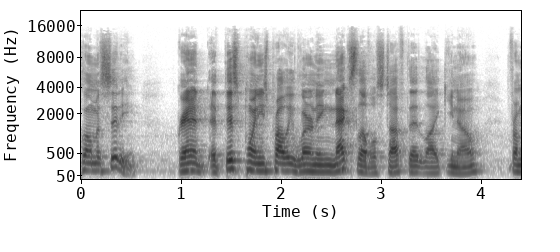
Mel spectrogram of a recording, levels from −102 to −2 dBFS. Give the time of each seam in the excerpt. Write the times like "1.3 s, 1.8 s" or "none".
none

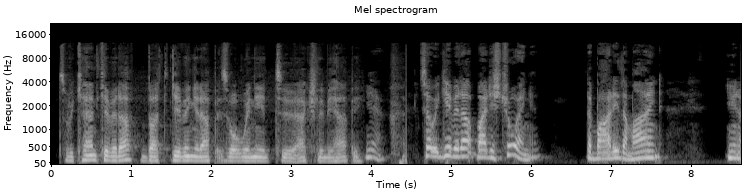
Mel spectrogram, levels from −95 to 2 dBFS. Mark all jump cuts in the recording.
4.6 s

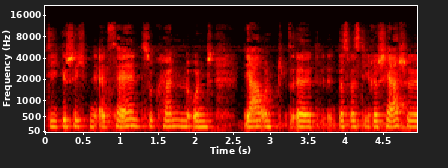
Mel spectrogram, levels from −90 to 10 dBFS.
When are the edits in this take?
3.3 s

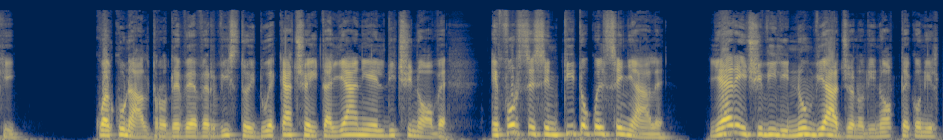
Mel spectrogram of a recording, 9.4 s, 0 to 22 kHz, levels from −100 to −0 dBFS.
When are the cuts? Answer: 6.9 s

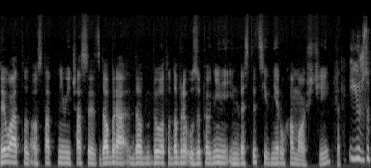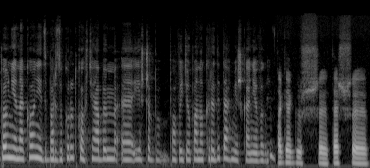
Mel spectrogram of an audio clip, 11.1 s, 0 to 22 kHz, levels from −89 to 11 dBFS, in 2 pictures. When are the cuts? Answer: 5.1 s, 9.7 s

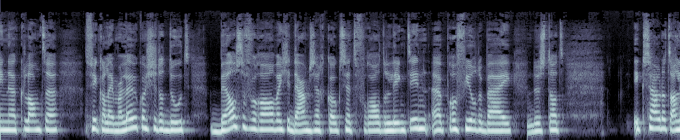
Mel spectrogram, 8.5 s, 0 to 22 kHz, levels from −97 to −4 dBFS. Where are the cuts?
6.6 s

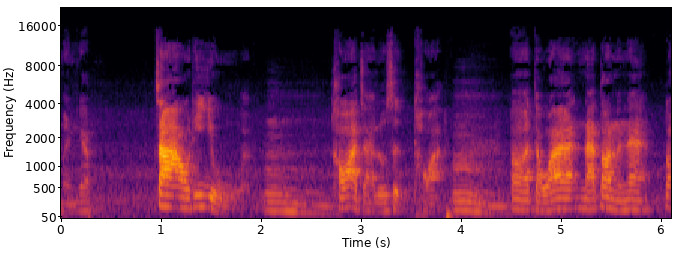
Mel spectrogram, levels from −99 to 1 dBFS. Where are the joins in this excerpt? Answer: 3.7 s

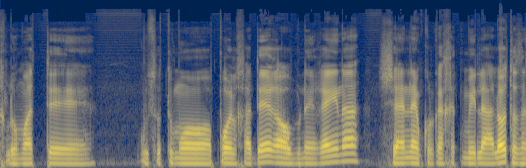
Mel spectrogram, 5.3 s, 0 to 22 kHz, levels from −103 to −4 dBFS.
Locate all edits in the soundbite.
3.7 s

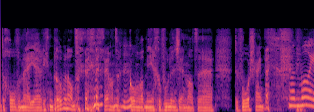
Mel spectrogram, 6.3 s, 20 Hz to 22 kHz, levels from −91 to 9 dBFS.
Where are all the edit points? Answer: 2.1 s, 5.3 s

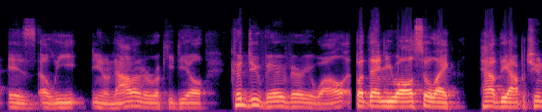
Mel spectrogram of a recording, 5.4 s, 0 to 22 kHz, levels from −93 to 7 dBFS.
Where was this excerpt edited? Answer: 3.5 s

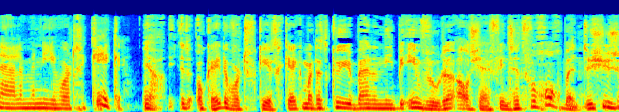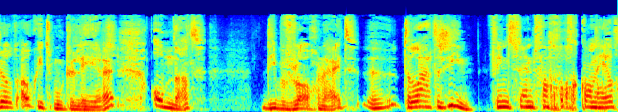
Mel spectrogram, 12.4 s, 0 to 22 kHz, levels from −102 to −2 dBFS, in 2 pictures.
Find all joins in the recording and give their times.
1.7 s, 11.1 s

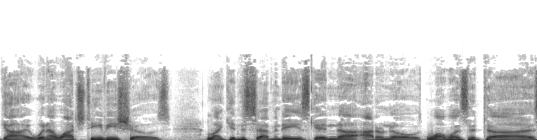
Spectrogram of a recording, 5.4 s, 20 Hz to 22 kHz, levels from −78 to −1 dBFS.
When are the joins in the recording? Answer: 3.1 s, 4.2 s

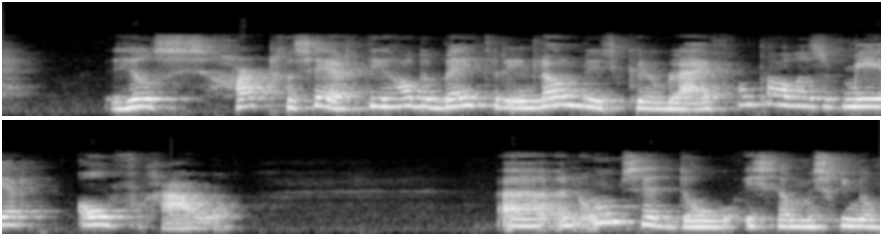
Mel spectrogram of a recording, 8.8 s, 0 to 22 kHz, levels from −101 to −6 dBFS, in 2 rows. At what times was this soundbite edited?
6.7 s

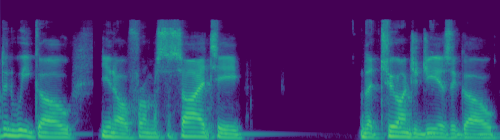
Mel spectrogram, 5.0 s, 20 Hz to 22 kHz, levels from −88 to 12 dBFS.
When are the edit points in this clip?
0.9 s

